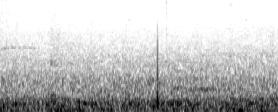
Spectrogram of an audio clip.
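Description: Steady low outdoor background rumble of a quiet street, with one faint click a little over a second in.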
